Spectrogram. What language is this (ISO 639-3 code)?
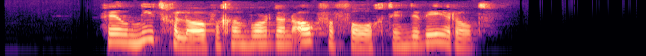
nld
